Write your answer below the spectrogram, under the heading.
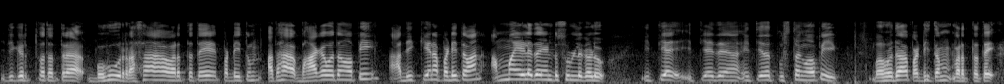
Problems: none marked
